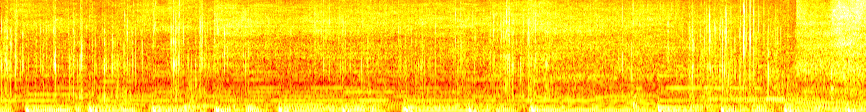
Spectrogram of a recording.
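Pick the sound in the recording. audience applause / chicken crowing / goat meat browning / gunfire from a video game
goat meat browning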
